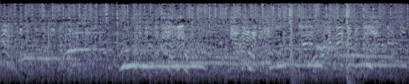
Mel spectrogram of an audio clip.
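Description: An ecstatic crowd greeting a fighter at Benin City Airport, a dense loud mass of cheering, shouting and chanting voices with rising calls and some thumps and claps throughout.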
